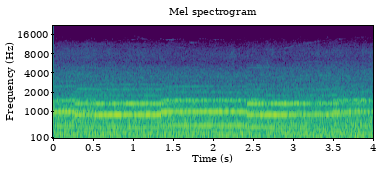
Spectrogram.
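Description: A Paris fire brigade fire engine's French two-tone siren ("pin-pon") sounds, alternating between a high and a low note about once a second, over traffic rumble. It cuts off abruptly at the end.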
